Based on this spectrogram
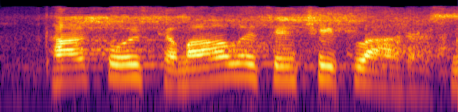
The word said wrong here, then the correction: enchiladas: Ah, siempre lo digo mal, ok. Pero son chiflados por enchiladas, ok.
